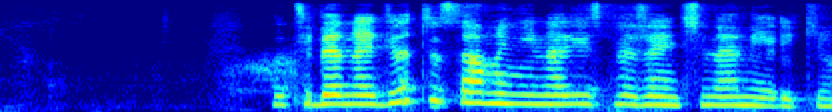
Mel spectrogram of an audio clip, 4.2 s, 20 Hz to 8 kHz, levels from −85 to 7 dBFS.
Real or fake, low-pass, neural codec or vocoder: fake; 7.2 kHz; codec, 44.1 kHz, 2.6 kbps, DAC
